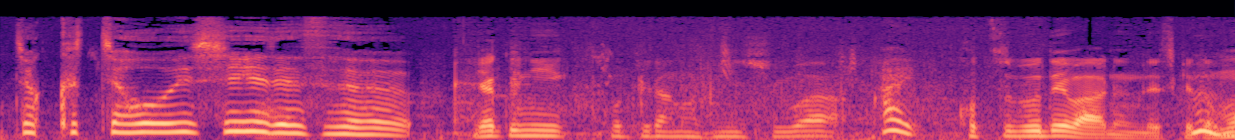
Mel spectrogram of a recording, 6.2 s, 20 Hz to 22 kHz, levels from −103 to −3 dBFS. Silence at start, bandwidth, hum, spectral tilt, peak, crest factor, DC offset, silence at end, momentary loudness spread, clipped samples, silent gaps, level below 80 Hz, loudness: 0 s; 13.5 kHz; none; -5.5 dB/octave; -4 dBFS; 14 dB; under 0.1%; 0 s; 14 LU; under 0.1%; none; -48 dBFS; -20 LUFS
